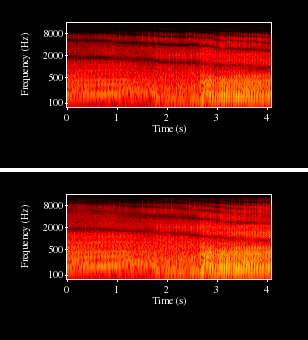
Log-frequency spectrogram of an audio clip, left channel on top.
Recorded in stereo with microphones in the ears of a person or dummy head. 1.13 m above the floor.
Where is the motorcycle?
20° right (ahead or behind); by 4.1 s 30° right (ahead or behind).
